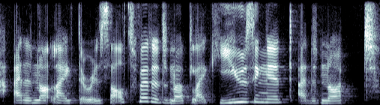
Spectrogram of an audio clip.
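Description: Using vocal fry, a woman speaks at a moderate pace with ordinary pitch variation. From South Africa. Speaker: artist and online art community podcast host. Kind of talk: solo Q&A podcast monologue. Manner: casual, chatty with many fillers.

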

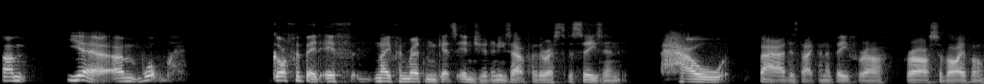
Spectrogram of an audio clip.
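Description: A man with a southern English accent at medium pitch, very wide pitch swings, moderate pace and long, frequent pauses. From Southampton, southern England. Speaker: football podcaster and fan. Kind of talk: casual chat.

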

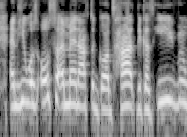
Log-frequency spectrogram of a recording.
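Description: In a plain, everyday voice, a woman talks at a moderate pace, the sound dry and close with no echo. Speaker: podcast host. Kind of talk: faith-based solo podcast talk.

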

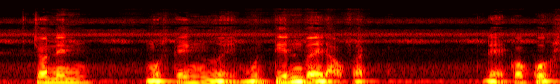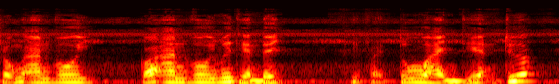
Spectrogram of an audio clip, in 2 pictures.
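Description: A man's fairly high voice with a dark, mellow tone, very wide pitch swings, moderate pace, and long, frequent pauses. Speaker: Buddhist teacher. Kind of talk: Dharma talk.

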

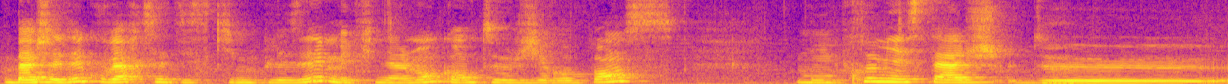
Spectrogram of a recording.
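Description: Over noticeable background noise and audible room echo, the speaker talks at a fairly slow pace with lively intonation and big swings in loudness. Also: woman, fairly high pitch for a woman. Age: 20s. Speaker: student and podcast creator. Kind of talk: interview.

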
